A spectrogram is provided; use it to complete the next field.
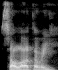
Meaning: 1. lime green 2. salad 3. lettuce
- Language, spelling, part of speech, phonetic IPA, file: Russian, салатовый, adjective, [sɐˈɫatəvɨj], Ru-салатовый.ogg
